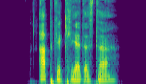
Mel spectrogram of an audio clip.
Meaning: inflection of abgeklärt: 1. strong/mixed nominative masculine singular superlative degree 2. strong genitive/dative feminine singular superlative degree 3. strong genitive plural superlative degree
- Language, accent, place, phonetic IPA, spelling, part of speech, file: German, Germany, Berlin, [ˈapɡəˌklɛːɐ̯təstɐ], abgeklärtester, adjective, De-abgeklärtester.ogg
